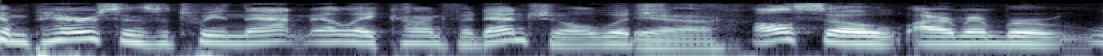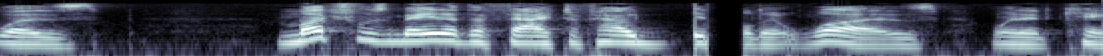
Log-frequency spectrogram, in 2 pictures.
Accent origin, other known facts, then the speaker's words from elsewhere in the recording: California, United States; One of my favorite scenes, and I grew up in the Bay Area.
